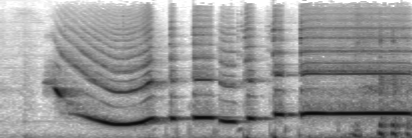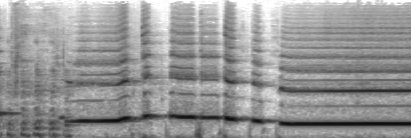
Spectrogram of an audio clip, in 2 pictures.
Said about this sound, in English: You really got to put some slide whistle into that song. Oh, just overdub it. One slide whistle to take us out.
